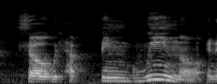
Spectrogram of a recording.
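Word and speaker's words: pingüino: And so these two dots just let us know that we pronounce the U. So we have pinguino and it's pinguino and not pingino.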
